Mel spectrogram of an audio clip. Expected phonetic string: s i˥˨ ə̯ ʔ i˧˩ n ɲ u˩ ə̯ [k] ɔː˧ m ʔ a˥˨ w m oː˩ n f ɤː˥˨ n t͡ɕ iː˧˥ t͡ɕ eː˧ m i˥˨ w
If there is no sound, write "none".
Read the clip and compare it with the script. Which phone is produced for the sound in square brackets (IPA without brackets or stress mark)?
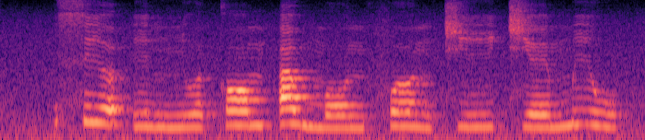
k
